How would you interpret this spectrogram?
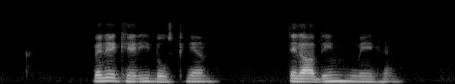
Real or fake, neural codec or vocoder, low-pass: fake; codec, 16 kHz, 0.5 kbps, FunCodec, trained on LibriTTS, 25 frames a second; 7.2 kHz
